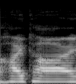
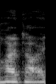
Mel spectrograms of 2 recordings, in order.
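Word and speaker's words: HiTi: Uh they're Hi Thai or Hi. It depends on who you listen to. Uh I pronounce them high tai because it's hi ti.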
